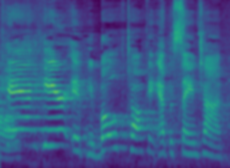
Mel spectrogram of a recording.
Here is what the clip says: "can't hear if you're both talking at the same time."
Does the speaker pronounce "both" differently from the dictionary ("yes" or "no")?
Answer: no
